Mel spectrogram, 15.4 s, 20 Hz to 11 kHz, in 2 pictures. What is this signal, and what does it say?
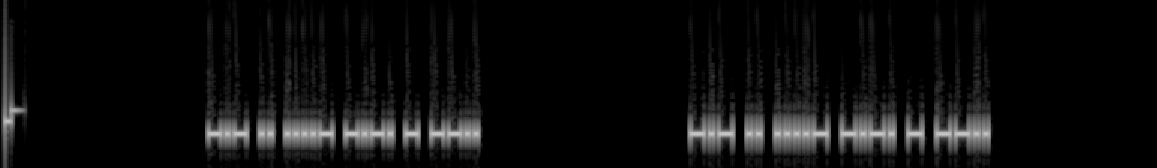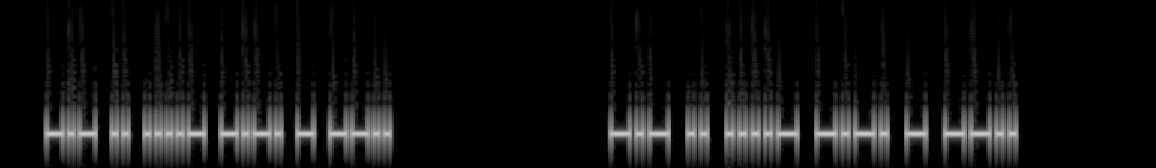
Morse code, heard as a keyed tone, about 34 wpm, 700 Hz. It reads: KI4CTZ KI4CTZ KI4CTZ KI4CTZ
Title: Speed Racing - USA 2x3 Call Signs 28wpm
